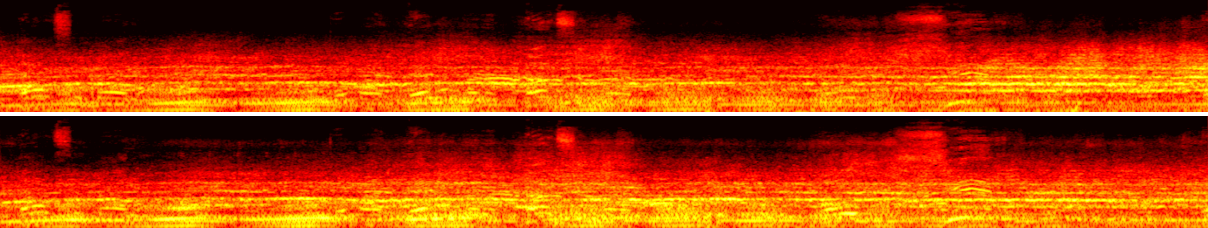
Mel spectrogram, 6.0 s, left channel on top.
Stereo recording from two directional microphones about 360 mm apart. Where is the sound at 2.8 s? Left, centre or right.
Right.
